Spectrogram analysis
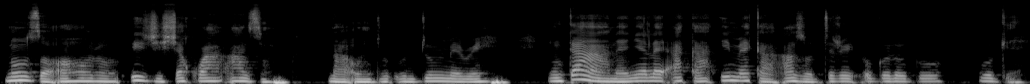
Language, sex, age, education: Igbo, female, 30-45, tertiary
